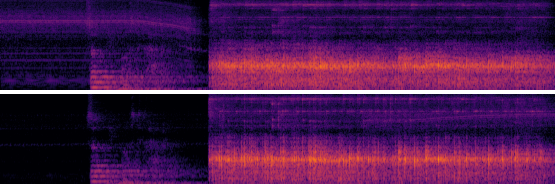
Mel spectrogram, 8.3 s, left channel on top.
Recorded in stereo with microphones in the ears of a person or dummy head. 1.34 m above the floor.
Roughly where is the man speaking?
Left.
